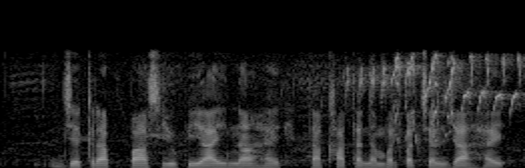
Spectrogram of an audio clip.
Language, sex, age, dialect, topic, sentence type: Magahi, male, 18-24, Western, banking, question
